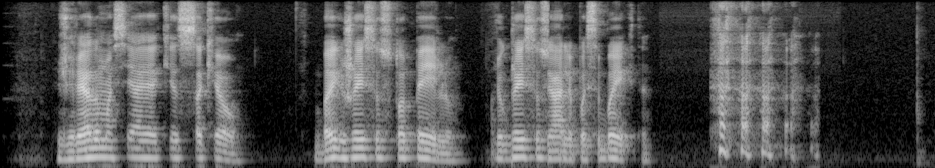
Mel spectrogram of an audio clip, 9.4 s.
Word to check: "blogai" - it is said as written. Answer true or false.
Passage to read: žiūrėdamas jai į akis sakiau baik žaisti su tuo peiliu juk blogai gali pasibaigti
false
